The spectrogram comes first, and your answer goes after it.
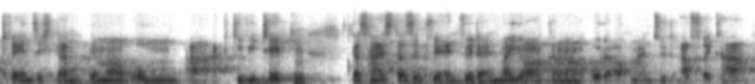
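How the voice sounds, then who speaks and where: Over noticeable background noise, a man speaks at a moderate pace. His intonation stays fairly even. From Germany, Frankfurt area. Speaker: bicycle company founder. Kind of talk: interview.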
